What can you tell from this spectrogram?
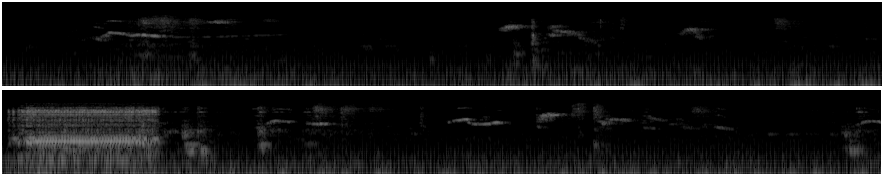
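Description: Short chirps and calls of laughingthrushes, plausibly Kon Ka Kinh laughingthrushes, scattered throughout, including a gliding call about a second in. About halfway through, a loud buzzing tone lasts about half a second.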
